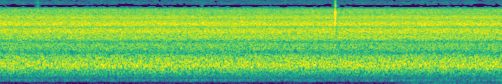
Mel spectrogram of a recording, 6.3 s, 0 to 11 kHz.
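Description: Steady FM radio static hissing from a Kenwood handheld receiver's speaker on the 2 m amateur band: open-squelch noise with no clear voice on the channel between transmissions from the space station.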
